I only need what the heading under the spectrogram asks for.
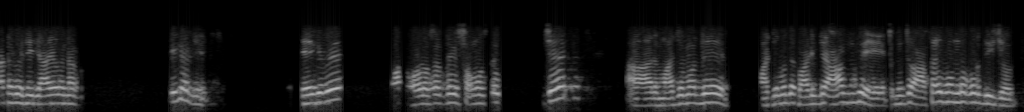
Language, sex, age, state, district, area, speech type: Bengali, male, 30-45, West Bengal, Purba Bardhaman, urban, conversation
